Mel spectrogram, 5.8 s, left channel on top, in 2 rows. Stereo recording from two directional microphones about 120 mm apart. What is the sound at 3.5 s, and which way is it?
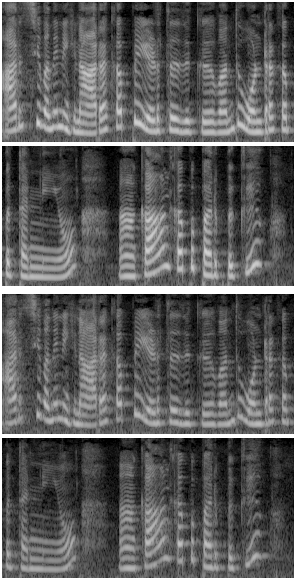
Speech, 40° left (ahead or behind).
